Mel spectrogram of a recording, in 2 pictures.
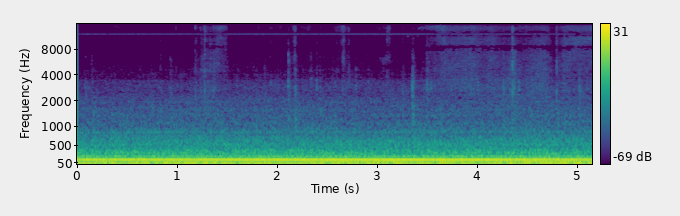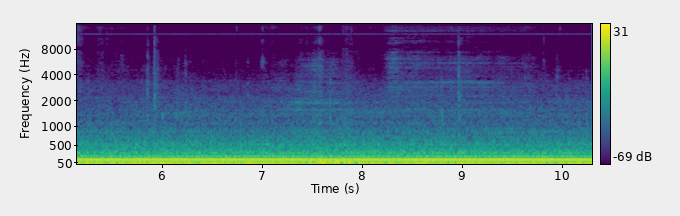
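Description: Car driving, heard from inside the cabin: a steady low drone of engine and road rumble.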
